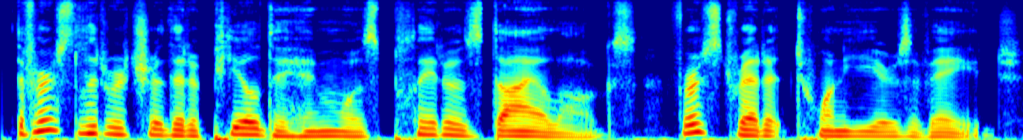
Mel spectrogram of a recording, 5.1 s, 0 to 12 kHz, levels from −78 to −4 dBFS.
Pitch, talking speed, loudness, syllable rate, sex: 125 Hz, 200 wpm, -18 LUFS, 5.8 syllables/s, male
